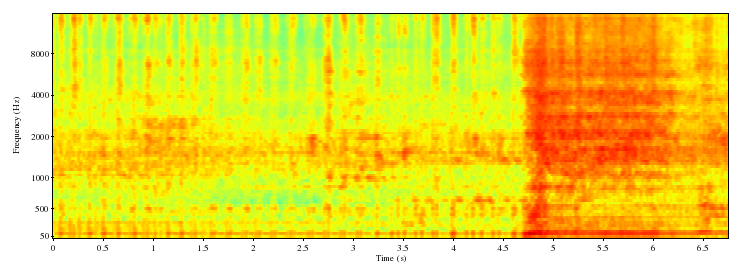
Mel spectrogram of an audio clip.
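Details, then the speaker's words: 1997 Polaris Indy 440 Touring two-stroke snowmobile, started after sitting a couple months, catches into a rough, uneven buzzing idle and only keeps running with the choke half on. "we are going to go through the carbs because she likes to run with the choke half on"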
